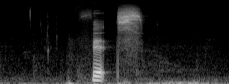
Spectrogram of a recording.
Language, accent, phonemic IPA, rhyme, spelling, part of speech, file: English, US, /fɪts/, -ɪts, fits, noun / verb, En-us-fits.ogg
- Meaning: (noun) plural of fit; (verb) third-person singular simple present indicative of fit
